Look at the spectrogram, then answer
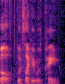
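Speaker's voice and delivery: ordinary talk, nothing marked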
